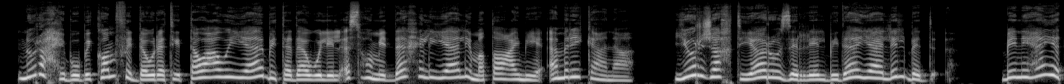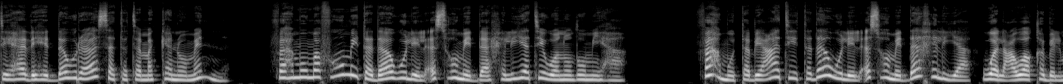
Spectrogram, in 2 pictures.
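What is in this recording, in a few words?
E Learning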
